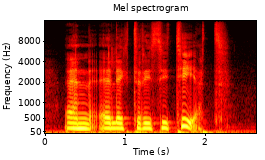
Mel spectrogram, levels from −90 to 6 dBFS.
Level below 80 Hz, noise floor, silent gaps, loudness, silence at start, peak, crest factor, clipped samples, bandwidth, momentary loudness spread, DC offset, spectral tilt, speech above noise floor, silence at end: -34 dBFS; -37 dBFS; none; -16 LUFS; 0.05 s; -2 dBFS; 14 dB; under 0.1%; 14.5 kHz; 7 LU; under 0.1%; -7.5 dB/octave; 23 dB; 0.35 s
